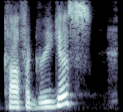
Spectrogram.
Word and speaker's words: Cofagrigus: Was it Cofagrigus? – Yeah, you said it right.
